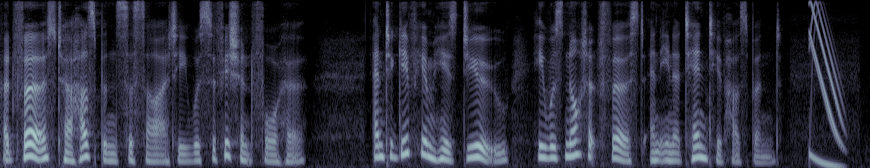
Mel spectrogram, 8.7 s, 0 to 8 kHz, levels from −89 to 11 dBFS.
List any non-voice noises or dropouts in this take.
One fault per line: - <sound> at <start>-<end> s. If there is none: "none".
- chirp at 8.1-8.5 s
